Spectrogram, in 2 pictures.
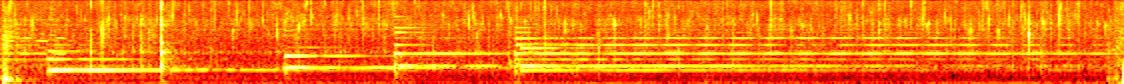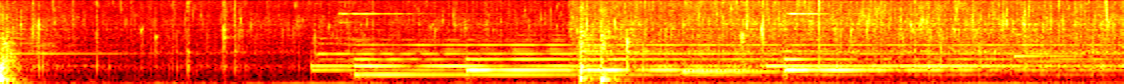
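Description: Beef dumplings sizzling and crackling in oil in a frying pan, with a few sharp clinks from a glass pan lid being lifted off and set back on. Soft background music with held notes plays over it.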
